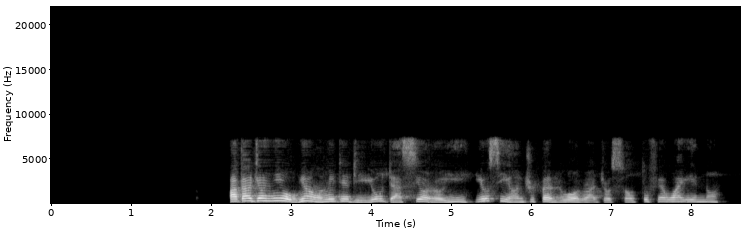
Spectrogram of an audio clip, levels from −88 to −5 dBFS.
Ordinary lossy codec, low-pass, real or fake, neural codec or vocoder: none; 7.2 kHz; fake; codec, 16 kHz, 1.1 kbps, Voila-Tokenizer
